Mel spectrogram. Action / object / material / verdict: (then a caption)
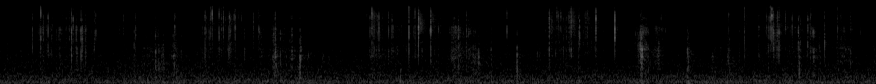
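scrape / foam bead clay / foam beads / none. A palm-sized, solid lump of yellow foam-bead clay (floam) is pulled apart and squeezed between fingers and thumbs. It gives off bursts of crisp, bright crinkling and crackling that come and go in quiet clusters over a soft background hiss.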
